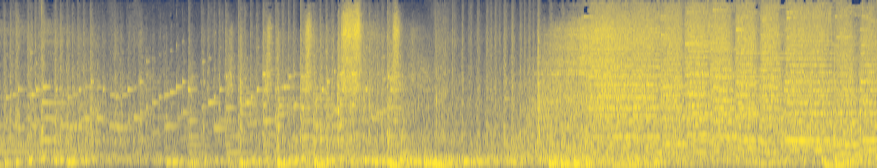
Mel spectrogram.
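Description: Marching band music: the front ensemble's mallet percussion plays quick runs of notes over low drum hits, with a brief high shimmer near the middle. At about eight and a half seconds the full band comes in louder with held chords.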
